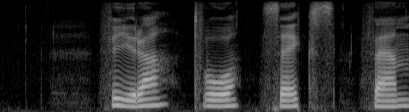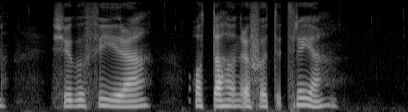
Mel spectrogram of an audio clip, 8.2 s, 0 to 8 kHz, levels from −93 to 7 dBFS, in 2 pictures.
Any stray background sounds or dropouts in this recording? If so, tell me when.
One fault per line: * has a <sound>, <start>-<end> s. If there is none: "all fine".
all fine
